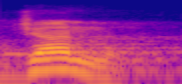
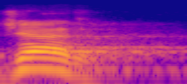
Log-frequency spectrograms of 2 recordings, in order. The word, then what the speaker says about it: genre: Don't say Jan. It is Jar.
